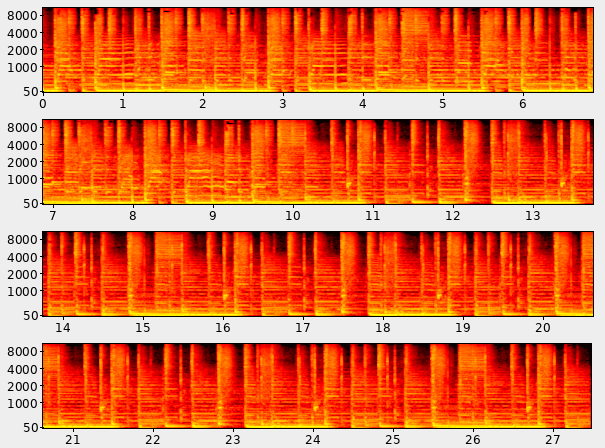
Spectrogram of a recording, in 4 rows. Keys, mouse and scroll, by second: 2.8 KP_1, 2.9 KP_2, 4.4 KP_Enter, 6.0-7.2 drag, 7.4 middle click, 8.3 click, 8.9 click, 10.6 Delete, 12.7 click, 14.9 click, 15.4 click, 16.3 Delete, 18.5 click, 20.2 click, 22.6 click, 24.4 2, 24.5 0, 24.8 Return, 26.4-27.4 drag.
